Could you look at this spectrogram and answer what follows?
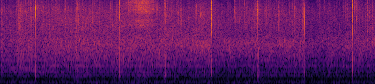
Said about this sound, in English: And so how about one more hand clap for our band?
